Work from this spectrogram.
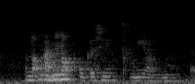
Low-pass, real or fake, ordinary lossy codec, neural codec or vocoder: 7.2 kHz; real; Opus, 64 kbps; none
